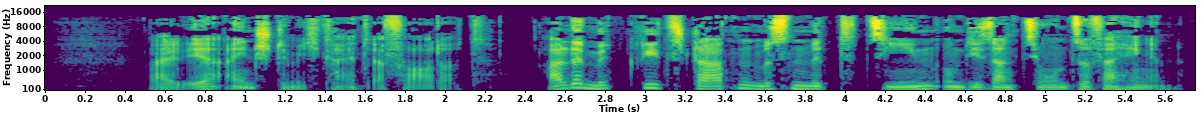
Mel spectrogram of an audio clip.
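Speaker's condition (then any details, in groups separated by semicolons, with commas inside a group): No condition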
